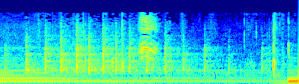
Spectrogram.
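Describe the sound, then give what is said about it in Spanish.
A hungry crow caws repeatedly in short, harsh bursts at an uneven pace by a roadside embankment where a turtle is about to lay her eggs, over a low steady background hum. No one speaks. “Un cuervo hambriento la está esperando.”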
